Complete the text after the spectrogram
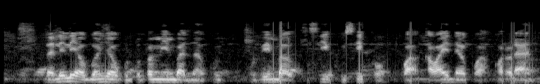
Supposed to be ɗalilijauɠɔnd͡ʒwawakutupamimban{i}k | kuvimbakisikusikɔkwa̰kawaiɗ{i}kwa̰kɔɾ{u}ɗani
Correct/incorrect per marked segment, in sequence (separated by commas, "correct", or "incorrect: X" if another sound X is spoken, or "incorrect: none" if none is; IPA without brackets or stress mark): incorrect: a, incorrect: a, incorrect: ɔ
